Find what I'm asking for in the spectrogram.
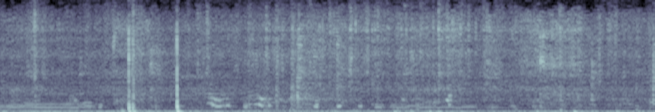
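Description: Barred Rock chickens cluck and murmur close by in a steady, busy chorus, with a few sharper calls mixed in and no one speaking.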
